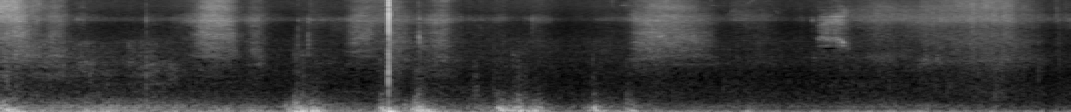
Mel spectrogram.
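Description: Low rumble inside a car on a wet road, fading toward the end, with a few dull thumps and one sharp click about two and a half seconds in.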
